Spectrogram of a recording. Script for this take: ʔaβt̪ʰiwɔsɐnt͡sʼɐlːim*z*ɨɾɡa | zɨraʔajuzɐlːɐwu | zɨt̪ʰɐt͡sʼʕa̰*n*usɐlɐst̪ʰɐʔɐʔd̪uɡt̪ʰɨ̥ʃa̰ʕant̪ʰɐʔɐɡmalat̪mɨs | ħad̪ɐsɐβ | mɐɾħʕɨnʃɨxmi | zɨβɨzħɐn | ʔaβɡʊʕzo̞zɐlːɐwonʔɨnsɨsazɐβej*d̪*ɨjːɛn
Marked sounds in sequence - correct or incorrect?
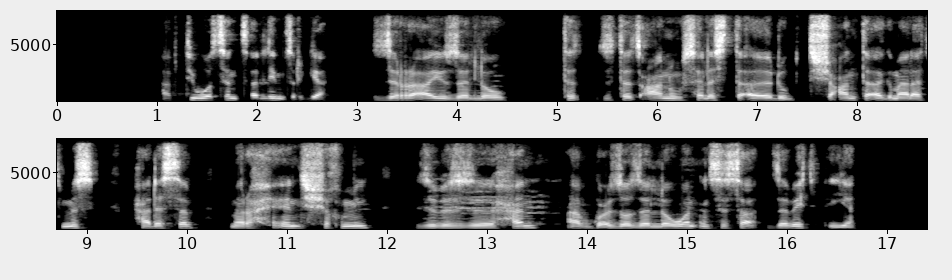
correct, correct, incorrect: t̪

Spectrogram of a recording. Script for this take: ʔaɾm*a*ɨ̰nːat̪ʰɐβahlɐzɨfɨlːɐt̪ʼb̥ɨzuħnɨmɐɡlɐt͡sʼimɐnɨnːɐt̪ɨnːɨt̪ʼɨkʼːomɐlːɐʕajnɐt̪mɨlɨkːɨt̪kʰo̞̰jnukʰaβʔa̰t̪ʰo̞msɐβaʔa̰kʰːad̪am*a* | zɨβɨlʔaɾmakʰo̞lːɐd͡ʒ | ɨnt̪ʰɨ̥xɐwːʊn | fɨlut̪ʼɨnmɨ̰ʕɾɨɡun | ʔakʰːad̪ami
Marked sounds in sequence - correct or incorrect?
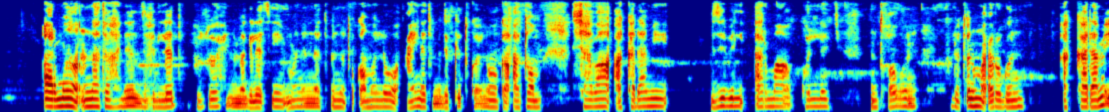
correct, incorrect: i

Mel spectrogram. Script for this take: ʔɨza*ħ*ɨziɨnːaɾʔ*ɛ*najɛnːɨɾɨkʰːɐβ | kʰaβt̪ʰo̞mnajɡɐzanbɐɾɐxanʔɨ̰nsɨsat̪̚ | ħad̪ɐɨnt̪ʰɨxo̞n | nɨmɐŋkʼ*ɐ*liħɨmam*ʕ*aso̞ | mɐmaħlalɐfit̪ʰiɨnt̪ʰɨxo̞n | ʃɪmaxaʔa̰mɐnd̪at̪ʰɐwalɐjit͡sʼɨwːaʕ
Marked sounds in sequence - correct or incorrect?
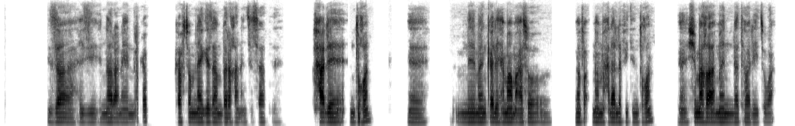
correct, incorrect: a, correct, correct

